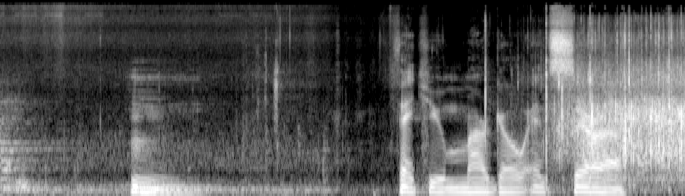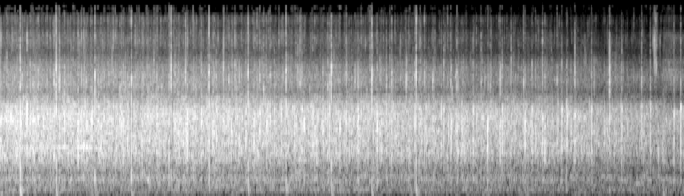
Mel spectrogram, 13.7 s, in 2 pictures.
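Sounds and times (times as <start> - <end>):
speech: 1.3 - 1.8, 4.0 - 6.4
audience clapping: 4.7 - 13.6.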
